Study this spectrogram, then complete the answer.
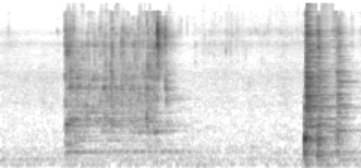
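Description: Buttermilk diluted in water is poured into a vessel in a home kitchen while banana flower is prepared, two short splashing pours separated by a brief pause, close and clear.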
